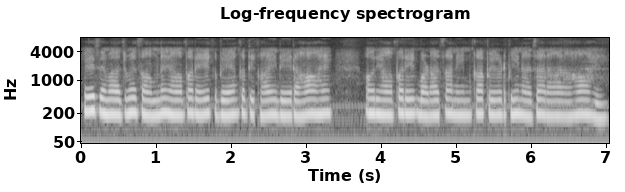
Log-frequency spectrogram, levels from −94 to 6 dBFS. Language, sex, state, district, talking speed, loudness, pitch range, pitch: Hindi, female, Rajasthan, Jaipur, 210 wpm, -14 LUFS, 185-200 Hz, 195 Hz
